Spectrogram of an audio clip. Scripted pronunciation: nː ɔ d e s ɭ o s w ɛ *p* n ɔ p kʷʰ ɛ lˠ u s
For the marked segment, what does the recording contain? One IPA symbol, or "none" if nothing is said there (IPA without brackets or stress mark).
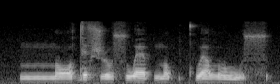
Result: p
